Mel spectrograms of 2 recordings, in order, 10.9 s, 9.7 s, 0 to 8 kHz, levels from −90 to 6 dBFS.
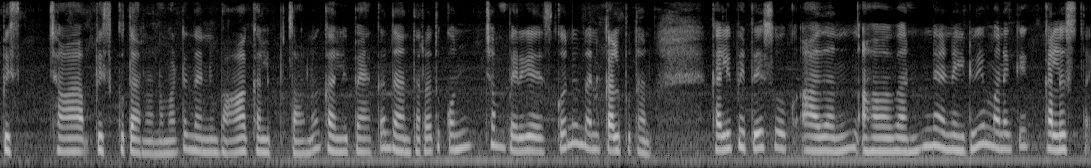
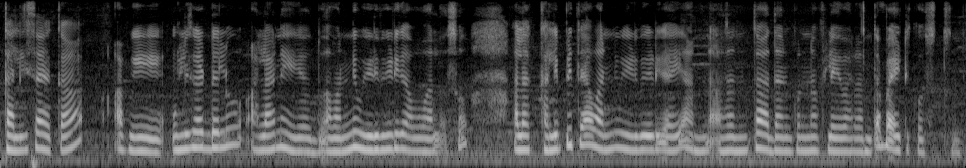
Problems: background sounds at intervals, background conversations at intervals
